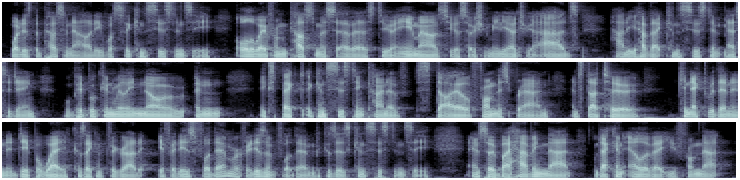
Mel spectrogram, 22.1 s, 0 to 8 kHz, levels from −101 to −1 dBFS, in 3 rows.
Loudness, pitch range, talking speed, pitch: -26 LUFS, 80-95 Hz, 235 wpm, 85 Hz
